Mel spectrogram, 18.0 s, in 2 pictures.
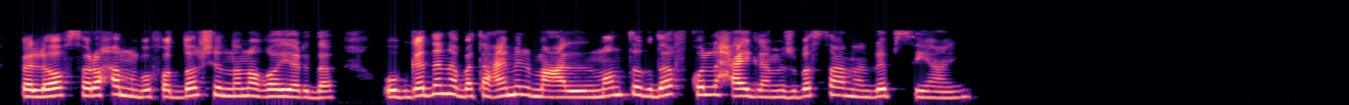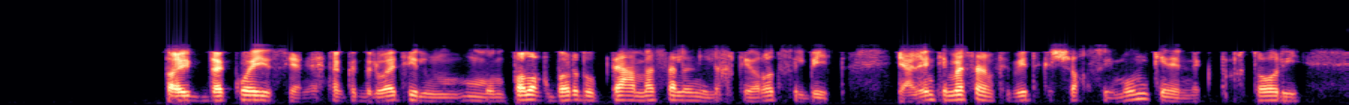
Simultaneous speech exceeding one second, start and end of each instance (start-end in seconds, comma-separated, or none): none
